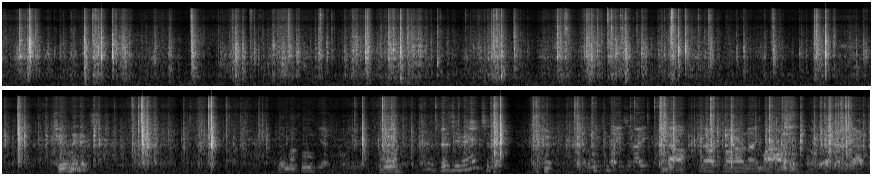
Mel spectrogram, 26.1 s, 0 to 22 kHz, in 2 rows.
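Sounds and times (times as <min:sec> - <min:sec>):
plastic clacking and rattling: 0:00.0 - 0:17.4, 0:18.2 - 0:26.0.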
